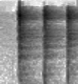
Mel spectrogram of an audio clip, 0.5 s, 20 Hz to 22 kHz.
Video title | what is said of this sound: (Sold) NEW MODEL! 2019 Jayco Eagle HT 262RBOK Travel Trailer | You can hear that's real metal.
